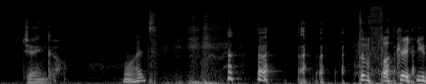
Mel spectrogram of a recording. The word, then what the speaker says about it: Django: The D is silent. Django.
